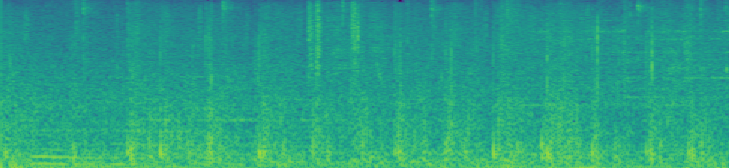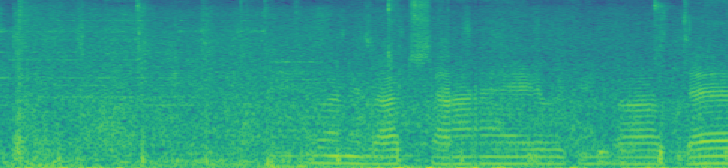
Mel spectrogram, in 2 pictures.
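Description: Footsteps run and shuffle over a stone floor.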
